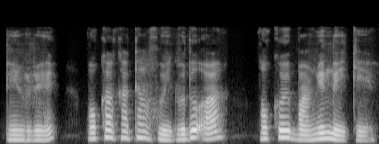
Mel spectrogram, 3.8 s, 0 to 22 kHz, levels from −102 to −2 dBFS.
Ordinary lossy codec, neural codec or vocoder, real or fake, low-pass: none; autoencoder, 22.05 kHz, a latent of 192 numbers a frame, VITS, trained on one speaker; fake; 9.9 kHz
